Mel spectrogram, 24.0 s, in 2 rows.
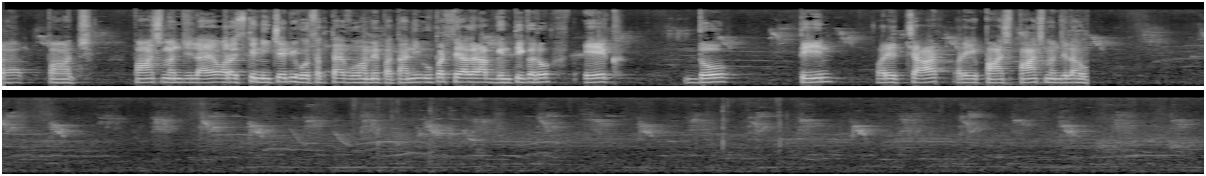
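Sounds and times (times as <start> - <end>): faint high bird chirps: 5.7 - 8.8, 9.4 - 24.0.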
